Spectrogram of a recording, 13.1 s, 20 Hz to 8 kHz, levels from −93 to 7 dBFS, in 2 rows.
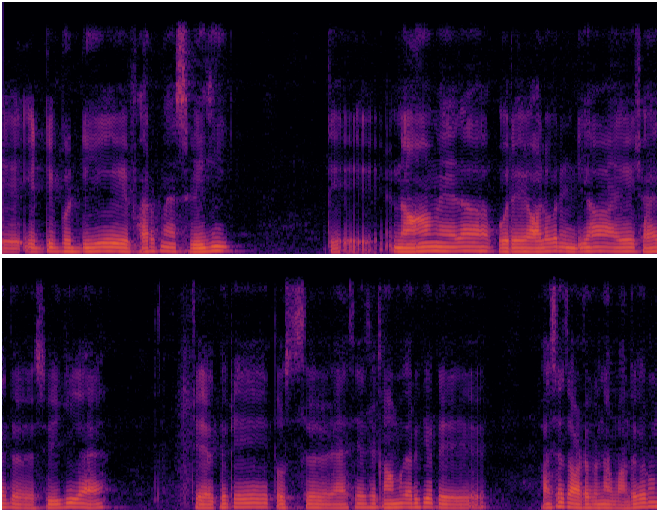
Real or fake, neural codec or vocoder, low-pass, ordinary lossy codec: fake; codec, 16 kHz in and 24 kHz out, 2.2 kbps, FireRedTTS-2 codec; 7.2 kHz; none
